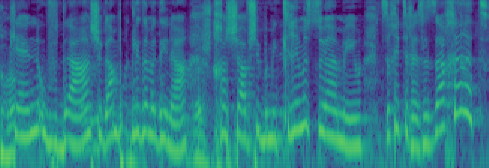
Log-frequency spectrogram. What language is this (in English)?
Hebrew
